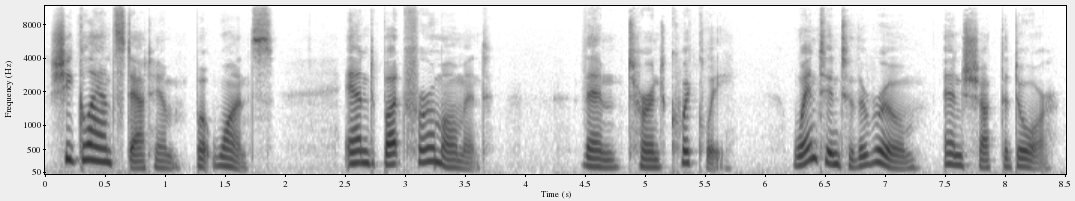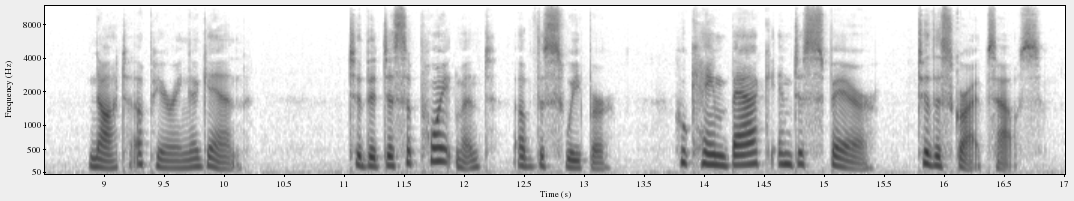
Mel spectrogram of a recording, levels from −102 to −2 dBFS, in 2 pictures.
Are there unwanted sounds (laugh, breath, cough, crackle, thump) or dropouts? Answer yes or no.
no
